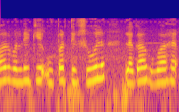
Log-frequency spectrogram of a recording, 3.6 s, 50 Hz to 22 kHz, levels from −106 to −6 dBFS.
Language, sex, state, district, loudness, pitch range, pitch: Hindi, female, Uttar Pradesh, Lucknow, -15 LUFS, 250-280 Hz, 270 Hz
